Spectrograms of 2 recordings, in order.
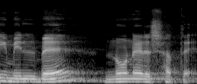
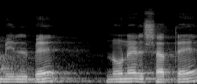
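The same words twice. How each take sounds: The two takes are said the same way.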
